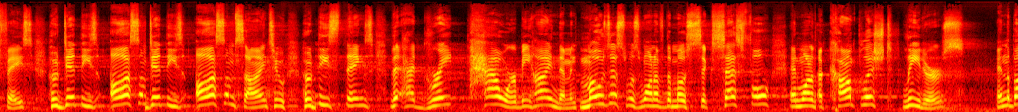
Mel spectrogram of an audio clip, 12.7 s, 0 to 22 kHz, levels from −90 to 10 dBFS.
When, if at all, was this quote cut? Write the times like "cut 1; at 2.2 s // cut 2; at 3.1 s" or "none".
cut 1; at 1.8 s // cut 2; at 3.9 s // cut 3; at 7.2 s // cut 4; at 10.2 s // cut 5; at 11.2 s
